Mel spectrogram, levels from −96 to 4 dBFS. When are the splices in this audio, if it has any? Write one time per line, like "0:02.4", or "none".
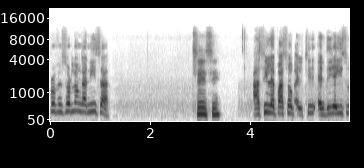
0:04.9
